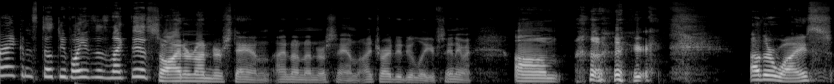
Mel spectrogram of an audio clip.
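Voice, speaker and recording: A man's voice: on the high side, a bit bright. A middle-aged man with a slightly tight throat, reading a story game aloud and rambling with wry asides and many fillers. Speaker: game channel host.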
